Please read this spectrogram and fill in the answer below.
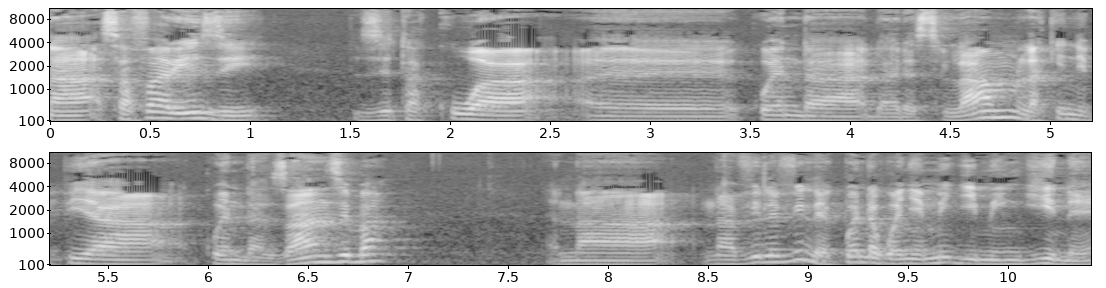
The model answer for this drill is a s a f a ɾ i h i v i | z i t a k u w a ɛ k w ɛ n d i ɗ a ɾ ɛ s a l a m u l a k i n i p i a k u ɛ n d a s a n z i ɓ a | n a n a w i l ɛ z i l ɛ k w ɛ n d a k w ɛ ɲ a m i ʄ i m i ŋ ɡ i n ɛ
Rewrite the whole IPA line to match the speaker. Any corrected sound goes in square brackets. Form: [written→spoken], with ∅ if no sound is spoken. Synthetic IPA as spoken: a s a f a ɾ i h i [v→z] i | z i t a k u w a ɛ k w ɛ n d [i→a] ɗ a ɾ ɛ s a l a m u l a k i n i p i a k [u→w] ɛ n d a [s→z] a n z i ɓ a | n a n a [w→v] i l ɛ [z→v] i l ɛ k w ɛ n d a k w ɛ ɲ [a→ɛ] m i ʄ i m i ŋ ɡ i n ɛ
